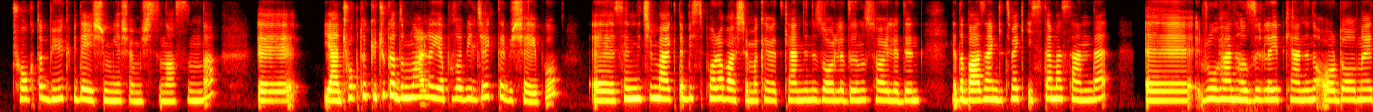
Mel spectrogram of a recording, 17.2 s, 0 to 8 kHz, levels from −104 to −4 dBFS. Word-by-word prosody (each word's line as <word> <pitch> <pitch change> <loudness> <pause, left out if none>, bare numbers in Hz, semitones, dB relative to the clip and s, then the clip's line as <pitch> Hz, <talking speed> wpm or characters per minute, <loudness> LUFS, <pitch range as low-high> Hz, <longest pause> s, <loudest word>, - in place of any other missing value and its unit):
Çok 245 +1 -3
da 270 -4 0
büyük 250 +2 -3
bir 245 - -4
değişim 225 -2 +1
yaşamışsın 200 -1 -5
aslında, 210 - -4 0.5
ııı, 210 0 +1 0.4
yani, 215 -1 +6
çok 275 +6 -3
da 315 - +1
küçük 335 +2 -1
adımlarla 285 -1 +3
yapılabilecek 255 +2 -1
de 280 -5 -2
bir 220 - -5
şey 190 -3 -1
bu. 370 +1 -5 0.4
Eee, 215 0 +3
senin 255 +4 +4
için 265 +1 +1
belki 245 0 +3
de 265 -1 0
bir - - +1
spora 260 0 0
başlamak; 230 -2 0
evet, 215 -2 -4
kendini 225 0 0
zorladığını 220 0 -1
söyledin 220 -1 -1 0.4
ya - - -1
da 230 -1 +2
bazen 230 +2 +6
gitmek 250 +2 -2
istemesen 235 -1 +1
de, 255 +2 0 0.5
eee, 215 -1 +1
ruhen 240 0 +2
hazırlayıp 230 0 -1
kendini 230 0 0
orada 225 +2 -1
olmaya 235 0 -1
230 Hz, 145 wpm, -25 LUFS, 215-250 Hz, 0.5 s, yani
